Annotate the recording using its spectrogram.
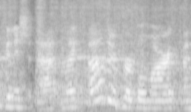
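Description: A voice, rising and falling in pitch without clear words.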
